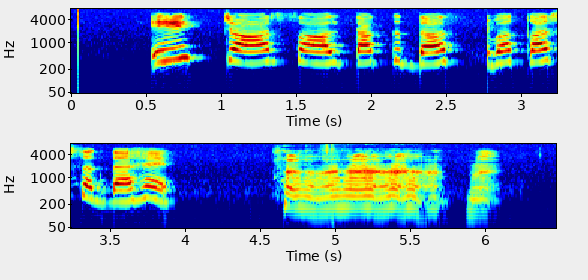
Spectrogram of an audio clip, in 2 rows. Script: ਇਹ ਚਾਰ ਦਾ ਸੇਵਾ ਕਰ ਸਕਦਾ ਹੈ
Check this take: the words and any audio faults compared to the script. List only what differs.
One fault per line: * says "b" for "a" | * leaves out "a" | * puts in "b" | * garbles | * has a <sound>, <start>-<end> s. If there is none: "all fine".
* puts in "ਸਾਲ ਤੱਕ"
* has a dropout, 2.6-2.8 s
* has a laugh, 4.6-6.1 s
